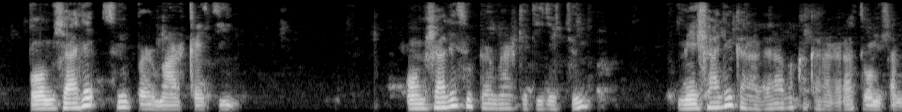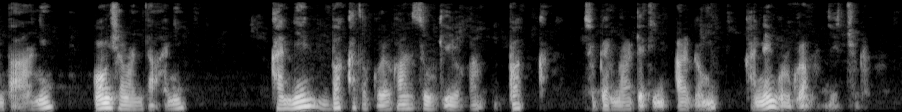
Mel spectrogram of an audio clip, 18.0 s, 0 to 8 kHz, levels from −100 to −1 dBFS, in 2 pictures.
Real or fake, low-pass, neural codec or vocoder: fake; 7.2 kHz; vocoder, 22.05 kHz, 80 mel bands, Vocos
